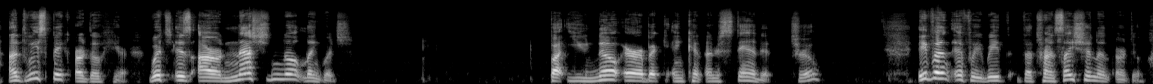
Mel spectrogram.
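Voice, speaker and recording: A man's voice: high voice, pushed and bright, no room sound, full character voice. A man doing a lecturing Pakistani man, mock accent. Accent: mock foreign accent. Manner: earnest, lecturing.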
